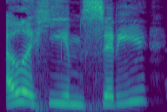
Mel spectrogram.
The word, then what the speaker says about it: Elohim City: Is it Elohim City? Is that how you pronounce it? – Yes. Okay.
